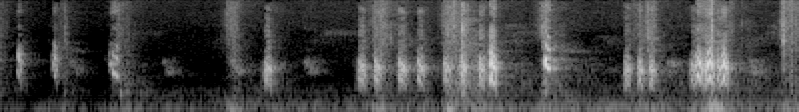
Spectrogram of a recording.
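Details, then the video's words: Yellow-vented bulbul giving excited fighting chatter as a lure to make other bulbuls sing. Scattered short notes build into dense, loud clusters of harsh chirps in the second half, with a low background hum. "trucukan ropel panjang TARUNG PANCINGAN TRUCUKAN agar bunyi jadikan burung trucukan gacor EMOSI"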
